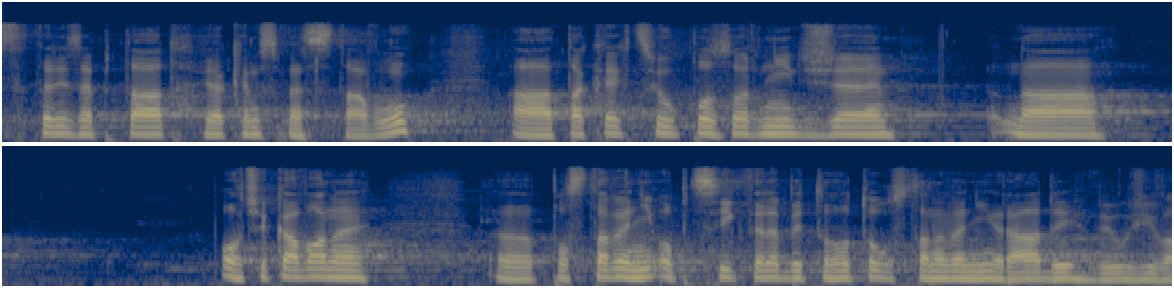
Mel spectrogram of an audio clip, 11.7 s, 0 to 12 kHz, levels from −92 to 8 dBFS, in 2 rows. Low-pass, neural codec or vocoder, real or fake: 7.2 kHz; none; real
